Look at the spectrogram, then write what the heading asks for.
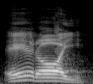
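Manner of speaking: loud, stretched open ÓI in "herói"; open sound. Shown as a demonstration. Teacher demonstrating an open diphthong, loud open ÓI in "herói". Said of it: "ele vai abrir o som".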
